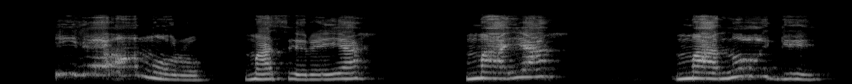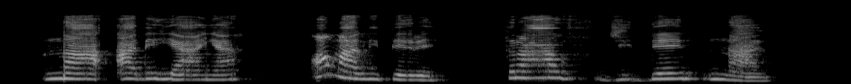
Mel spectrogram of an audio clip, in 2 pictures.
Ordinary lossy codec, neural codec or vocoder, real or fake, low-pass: none; vocoder, 22.05 kHz, 80 mel bands, HiFi-GAN; fake; none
